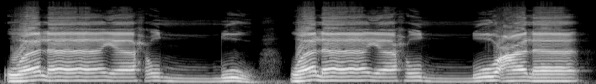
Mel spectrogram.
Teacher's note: Sisi lidah kita menempel dengan gigi geraham atas sehingga dia menebal. Kemudian pangkal lidah juga ikut terangkat dan lidah itu juga melekat dengan langit-langit. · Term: dhad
